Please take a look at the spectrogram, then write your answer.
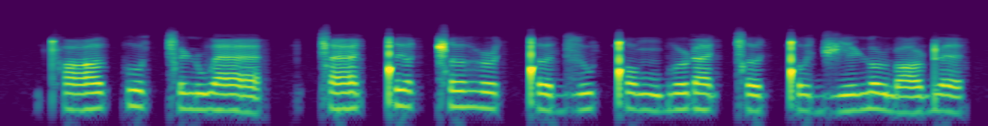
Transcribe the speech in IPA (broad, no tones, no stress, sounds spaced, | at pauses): ʈʰ ɑ ɐ̯ k ʊ ǀ ɪ ɳ w æ | ǀ æ ǃ ɪ ɐ̯ ǁ ə ɦ ə˞ ǃ ə d͡z u ǃ ɔ ŋ ɡ ʊ ɽ æ ǀ ə ǃ ʊ d͡ʒ i ɳ ɑ ɳ ɽ ɑ ɖ ɛ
